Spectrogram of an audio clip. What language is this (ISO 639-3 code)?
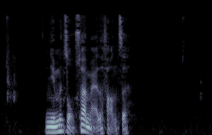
zho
